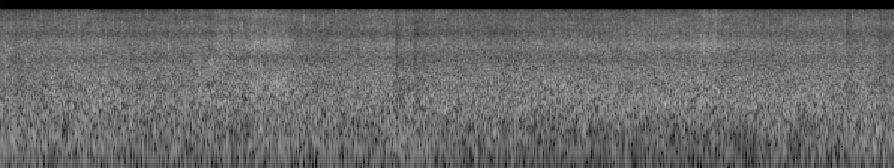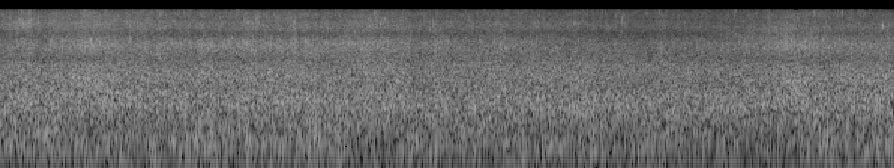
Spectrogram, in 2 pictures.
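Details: Steady roar of surf and rushing water with wind, and no animal calls.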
